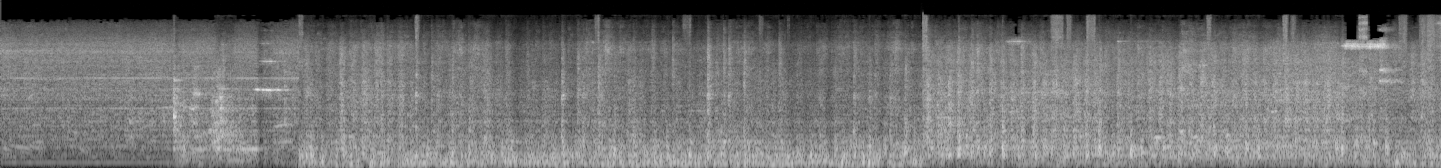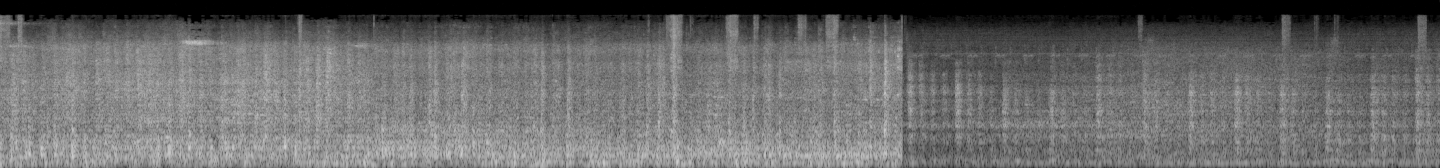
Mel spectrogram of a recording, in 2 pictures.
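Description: A steam train on the move, heard from aboard: a loud, even rattle of carriage wheels clattering over the rails. It follows a couple of seconds of steam hissing from a standing steam locomotive. Near the end it drops suddenly to a quieter, more distant sound of the train running.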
